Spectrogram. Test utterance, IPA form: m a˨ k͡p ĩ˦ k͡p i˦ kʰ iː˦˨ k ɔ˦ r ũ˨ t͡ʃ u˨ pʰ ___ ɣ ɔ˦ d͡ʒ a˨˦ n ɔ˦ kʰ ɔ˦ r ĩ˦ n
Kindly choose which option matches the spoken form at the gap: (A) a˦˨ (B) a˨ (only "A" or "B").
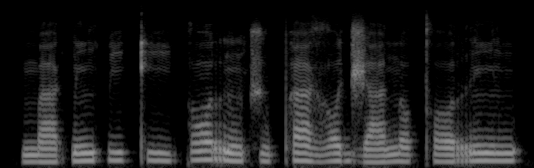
A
